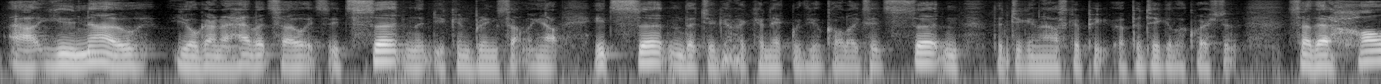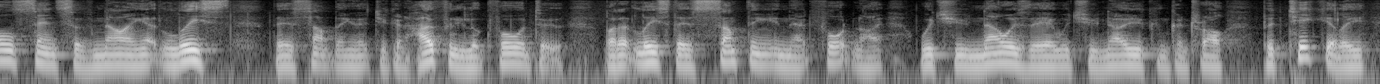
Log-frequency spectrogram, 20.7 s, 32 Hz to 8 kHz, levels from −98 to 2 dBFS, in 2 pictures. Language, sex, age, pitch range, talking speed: English, male, 50-69, 95-115 Hz, 220 wpm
